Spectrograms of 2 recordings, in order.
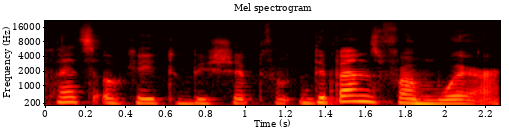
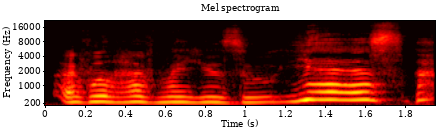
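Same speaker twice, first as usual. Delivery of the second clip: excited cheer; 5 semitones higher, 9 dB louder than usual. Real, not acted. Cheering for the yuzu tree.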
